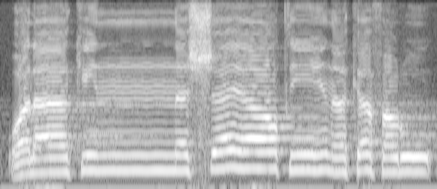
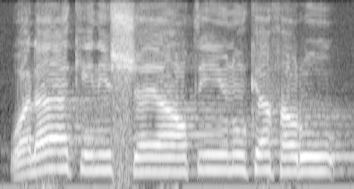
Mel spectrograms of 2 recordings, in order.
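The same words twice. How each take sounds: First: The nun is doubled, with shayatina ending in a. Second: The nun is light, with shayatinu ending in u. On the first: "بتشديد النون في ولكن مع فتحها ونصب النون في الشياطين هكذا" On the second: "بتخفيف النون فيه، ولكن مع كسرها في الوصل ... ورفع نون الشياطين"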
